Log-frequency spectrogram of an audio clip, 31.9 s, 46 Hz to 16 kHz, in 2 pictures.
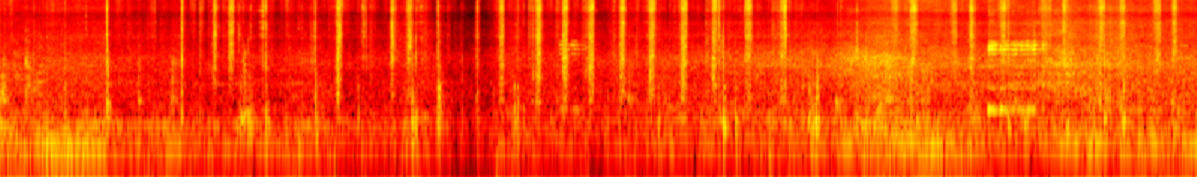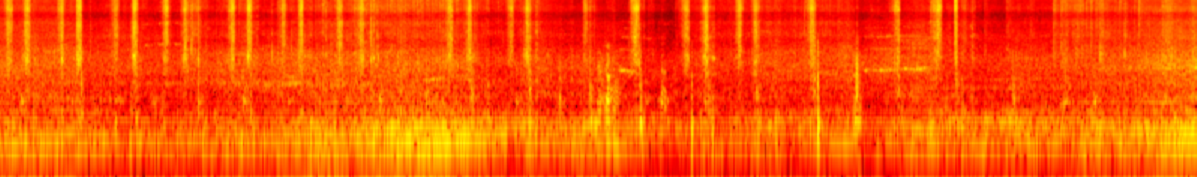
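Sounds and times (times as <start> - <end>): road traffic: 0.0 - 31.9
blade cutting coconut: 1.2 - 31.9
car horn toots: 13.1 - 14.1.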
